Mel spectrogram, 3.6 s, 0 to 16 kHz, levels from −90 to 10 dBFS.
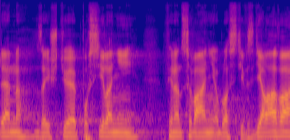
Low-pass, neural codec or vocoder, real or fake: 14.4 kHz; vocoder, 48 kHz, 128 mel bands, Vocos; fake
